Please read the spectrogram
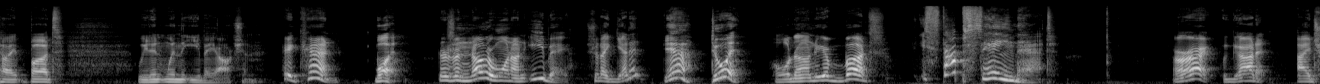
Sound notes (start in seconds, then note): none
